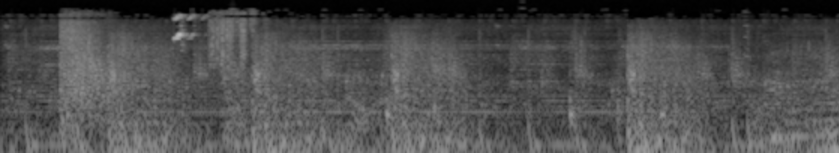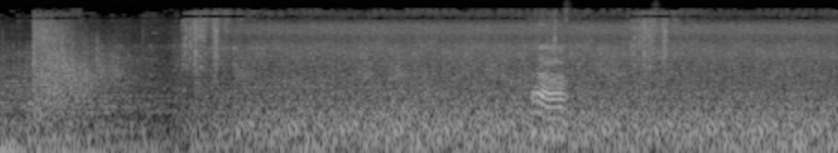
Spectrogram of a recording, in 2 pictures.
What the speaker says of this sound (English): Let's try the shotgun on this guy.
